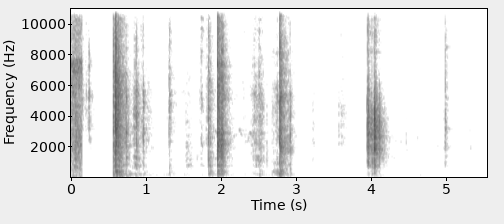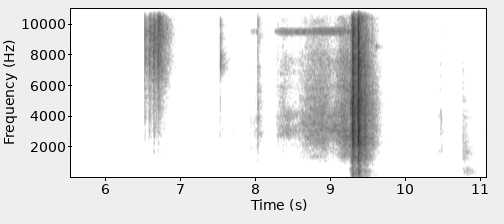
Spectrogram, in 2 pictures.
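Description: Light clicks and taps of screws and plastic undermount drawer-slide clips being handled and set on a plywood drawer bottom, with a louder knock about nine seconds in.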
